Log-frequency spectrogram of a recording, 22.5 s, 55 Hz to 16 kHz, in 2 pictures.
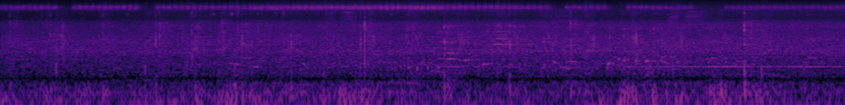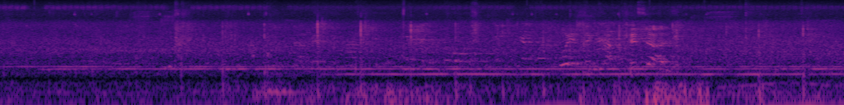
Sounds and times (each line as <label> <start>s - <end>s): young people playing basketball 0.7s - 22.5s
vocal sound of a singer from a concert 8.5s - 22.5s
